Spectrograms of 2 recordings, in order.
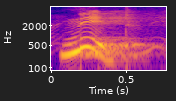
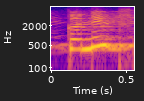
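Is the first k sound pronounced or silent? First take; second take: silent; pronounced. First: The word begins with no k sound. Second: The word begins with a sounded k. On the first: The speaker calls it right. "यहां पर भी केस silent है" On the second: The speaker calls it wrong. "हमें इसे कनिट नहीं बोलना है"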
